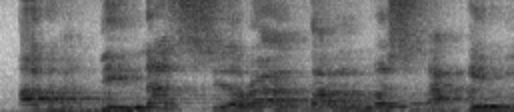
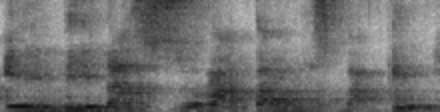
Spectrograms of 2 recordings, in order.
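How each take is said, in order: First: The first word begins with an 'a' vowel. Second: The first word begins with an 'i' vowel. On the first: It asks for a gift. The speaker calls it wrong. "ya Allah berikan hadiah kepada saya" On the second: It asks for guidance. The speaker calls it right. "itu maknanya, ya Allah berikanlah petunjuk kepada saya"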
